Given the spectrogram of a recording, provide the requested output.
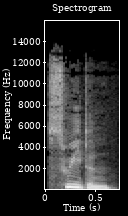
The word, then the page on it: sweden: British English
